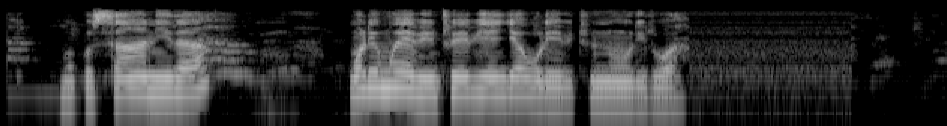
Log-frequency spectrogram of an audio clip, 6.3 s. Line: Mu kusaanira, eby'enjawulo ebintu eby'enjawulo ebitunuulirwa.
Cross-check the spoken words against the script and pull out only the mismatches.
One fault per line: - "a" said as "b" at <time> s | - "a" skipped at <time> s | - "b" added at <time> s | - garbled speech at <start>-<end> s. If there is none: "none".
- "eby'enjawulo" said as "mulimu" at 2.3 s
